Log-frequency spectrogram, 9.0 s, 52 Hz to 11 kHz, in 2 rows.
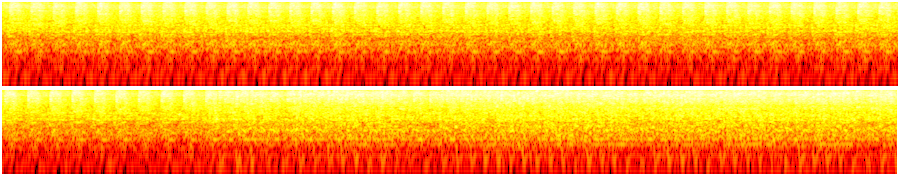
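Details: Yamaha Virago XV535 at idle with replacement carbs fitted: lumpy, uneven beat about three pulses a second, loud exhaust chuff and a blowing front pipe; rear cylinder missing, runs rough. Owner suspects a failing coil or an air leak.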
